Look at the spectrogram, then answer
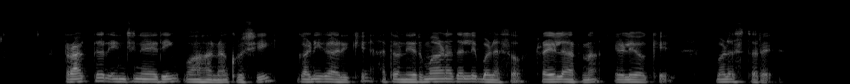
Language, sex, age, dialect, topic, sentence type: Kannada, male, 46-50, Mysore Kannada, agriculture, statement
